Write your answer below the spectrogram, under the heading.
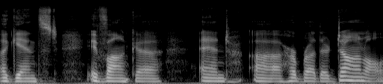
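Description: A woman with an American accent speaks in a very deep, low pitch on a very clean recording with a silent background. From New Jersey. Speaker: journalist and author. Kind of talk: interview.

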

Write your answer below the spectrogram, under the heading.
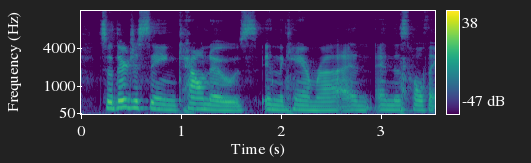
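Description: The speaker has a Tennessee accent and ordinary pitch variation. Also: woman. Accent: US Southern, Tennessee. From East Tennessee, McMinn County. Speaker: movie theater manager. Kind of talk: interview.

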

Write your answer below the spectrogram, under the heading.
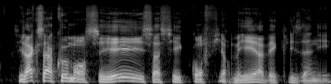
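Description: A man with a medium-pitched voice speaks at a fairly slow pace. His pitch swings very widely in a very clean recording with a silent background. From Alsace, France. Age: 50s. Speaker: Protestant pastor. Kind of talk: radio interview; sermon. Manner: halting.

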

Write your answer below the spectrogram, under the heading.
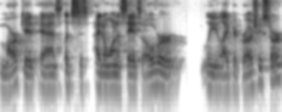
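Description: A man with an American accent and a plain, everyday voice, medium in pitch, his intonation fairly even, against a quiet background. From US Midwest, Chicago area. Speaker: real estate investor and architect. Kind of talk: interview.

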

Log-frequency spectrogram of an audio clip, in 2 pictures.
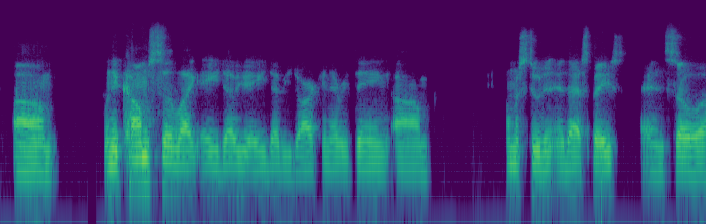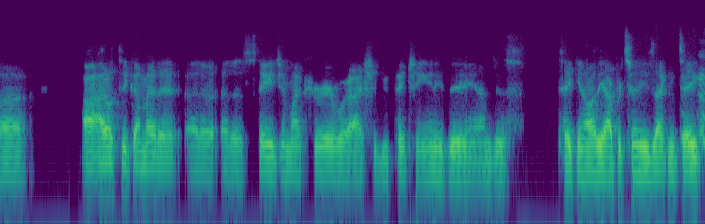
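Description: Fairly quick talk from a man, fairly low in pitch, with fairly even intonation. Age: 20s. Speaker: pro wrestler. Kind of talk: interview. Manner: halting.

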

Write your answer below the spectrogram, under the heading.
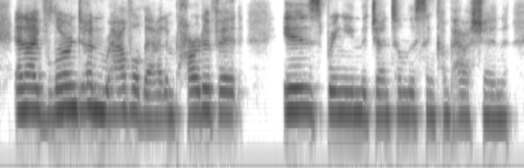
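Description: A woman talks at a fairly quick pace in an ordinary speaking voice. Her pitch is fairly high and her intonation fairly even. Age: 50s. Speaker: author and money therapist. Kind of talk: interview.

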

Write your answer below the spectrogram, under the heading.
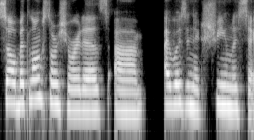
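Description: In a Lithuanian accent, a woman speaks at a moderate pace with fairly even intonation, captured in a very clean recording with a silent background. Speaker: holistic health expert. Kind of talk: interview.

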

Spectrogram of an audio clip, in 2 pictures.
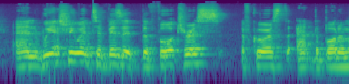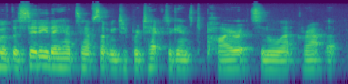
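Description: There is noticeable background noise. Over it a man talks at a very fast pace with ordinary pitch variation. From Somerset, England. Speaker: travel podcast host. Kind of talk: casual chat. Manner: animated, humorous.

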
